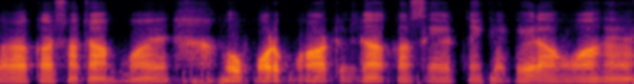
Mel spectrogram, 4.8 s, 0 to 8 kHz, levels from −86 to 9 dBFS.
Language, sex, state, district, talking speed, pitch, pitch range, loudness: Hindi, male, Maharashtra, Mumbai Suburban, 150 wpm, 115 Hz, 110-120 Hz, -20 LUFS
